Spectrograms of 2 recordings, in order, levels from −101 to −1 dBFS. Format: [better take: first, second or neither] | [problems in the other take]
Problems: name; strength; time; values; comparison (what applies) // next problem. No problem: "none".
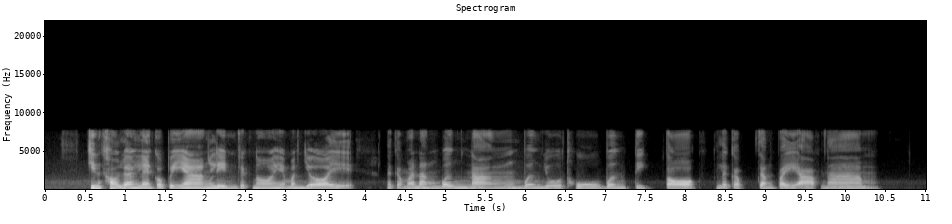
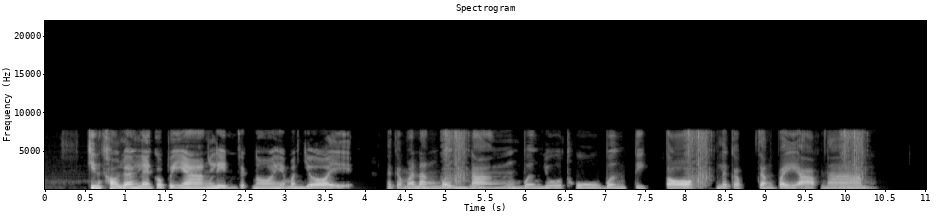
first | noise reduction (classical method spectral subtraction)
